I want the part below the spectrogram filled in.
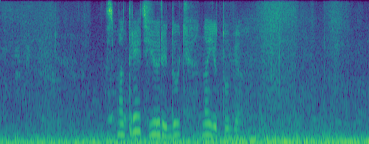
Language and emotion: Russian, neutral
